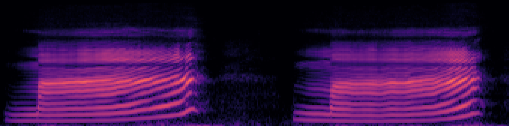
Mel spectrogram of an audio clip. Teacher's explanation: remember going down ma and then up ma ma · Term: number three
